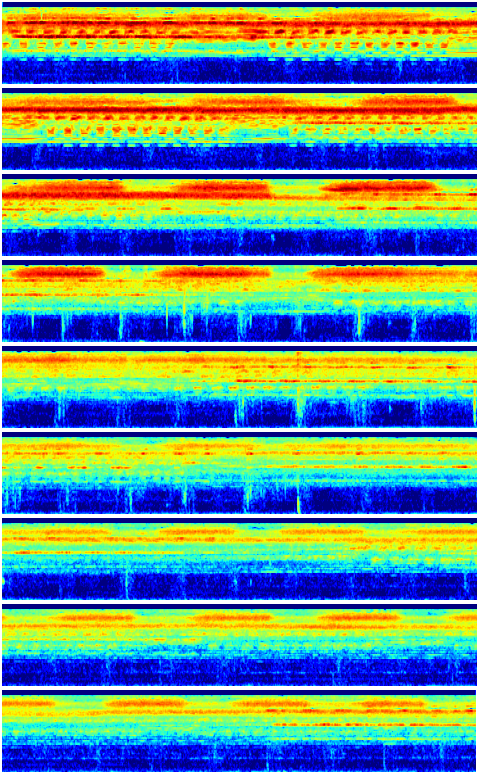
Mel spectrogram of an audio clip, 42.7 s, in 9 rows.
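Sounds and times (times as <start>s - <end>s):
cicadas and insects chorus on Yangmingshan's Erziping trail: 0.0s - 42.7s.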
